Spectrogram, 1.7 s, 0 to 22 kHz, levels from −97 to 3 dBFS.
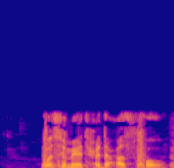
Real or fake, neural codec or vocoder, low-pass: real; none; 7.2 kHz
